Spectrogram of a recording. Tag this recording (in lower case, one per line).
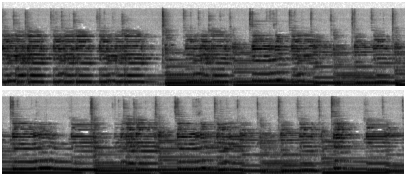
tapping guitar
